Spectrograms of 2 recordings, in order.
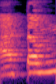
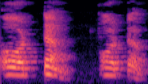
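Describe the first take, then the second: First: "atom" with an added N, AT-um-n; wrongly sounded N. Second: "autumn" as AW-tum, ending on M; silent N. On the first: Teacher showing what we don't say, N voiced in "atom". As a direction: sound out the silent N at the end of "atom". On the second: Teacher repeating the correct form for pupils, silent N in "autumn". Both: Shown as a demonstration. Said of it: "എന്ന് നമ്മൾ പറയില്ല".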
